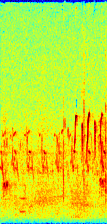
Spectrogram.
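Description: Small birds chirping: many quick, high, overlapping chirps, with a busier run of them about a second and a half in.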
